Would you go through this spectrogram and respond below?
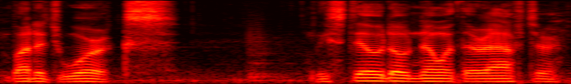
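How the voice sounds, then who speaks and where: An actor playing a stern, principled warrior guard in a fantasy visual novel, grave and challenging in manner. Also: male voice, lowish voice, little pitch movement, normal speed, a bit bright, faint music behind, lightly acted. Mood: wary, pondering.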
